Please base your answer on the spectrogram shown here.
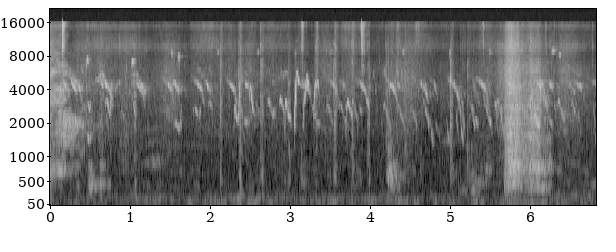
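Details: Captive francolin chicks keep up a dense chorus of quick, high, falling peeps, overlapping continuously, with scattered tapping noises and a loud rustling burst near the end.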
